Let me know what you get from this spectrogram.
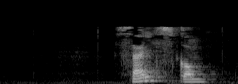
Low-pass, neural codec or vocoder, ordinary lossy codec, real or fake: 7.2 kHz; none; MP3, 24 kbps; real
